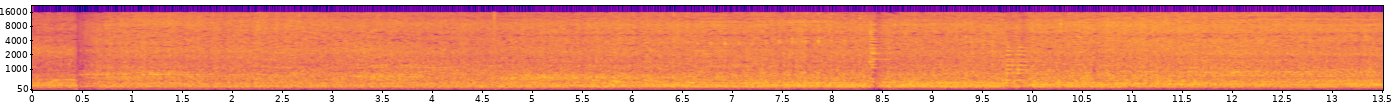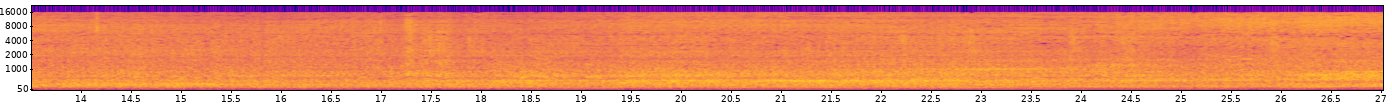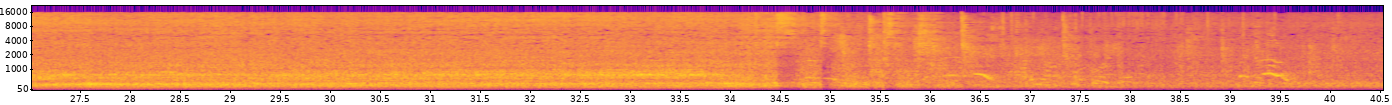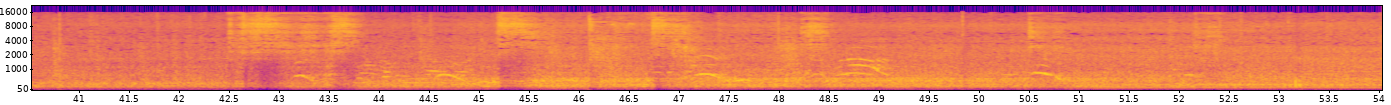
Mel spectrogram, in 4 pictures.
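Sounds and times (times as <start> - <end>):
heavy truck engine under load: 0.0 - 54.0
truck and car engines: 0.0 - 54.0
tyres hissing on wet road: 0.0 - 54.0
car horn toots: 9.7 - 10.2.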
